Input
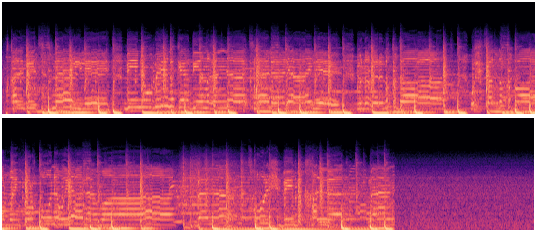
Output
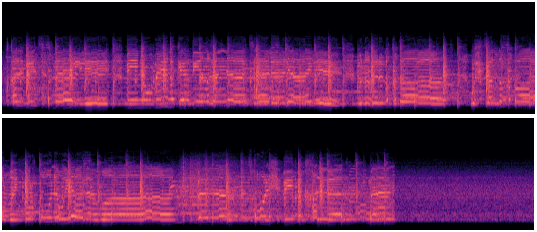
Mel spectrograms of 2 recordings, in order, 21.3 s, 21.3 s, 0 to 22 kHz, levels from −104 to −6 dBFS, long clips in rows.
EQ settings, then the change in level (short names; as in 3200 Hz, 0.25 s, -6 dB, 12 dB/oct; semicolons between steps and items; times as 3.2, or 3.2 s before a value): rippled Chebyshev high-pass 370 Hz, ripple 6 dB; air absorption 110 m; high shelf 3700 Hz +6.5 dB; -8.0 dB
